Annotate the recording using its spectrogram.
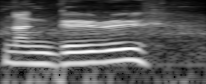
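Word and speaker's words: Ngunguru: the coast a bit past nunguru that's how you pronounce it and in the distance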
